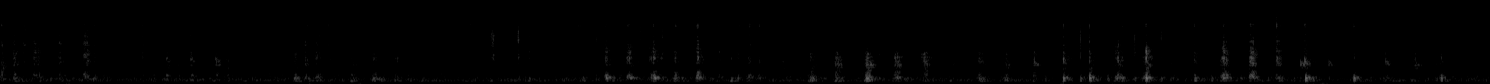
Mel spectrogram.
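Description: A flat black coated scratch art paper sheet lying on a table is scratched with a wooden stylus. Quiet, dry scraping strokes come in irregular bursts, growing louder and denser in the second half with short bright crackly edges.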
